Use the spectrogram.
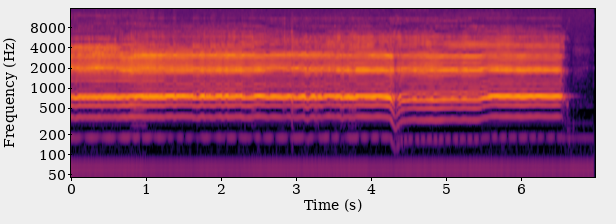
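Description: Human voice imitating a goat bleat as a singing exercise, a sustained nasal, wavering tone held for several seconds that briefly dips in pitch midway before resuming and cutting off.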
